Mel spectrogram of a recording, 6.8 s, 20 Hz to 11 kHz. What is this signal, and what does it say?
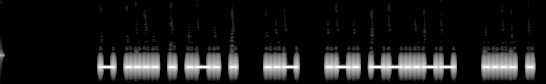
Morse code, heard as a keyed tone, about 22 wpm, 700 Hz. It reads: THERE U R, HE
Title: Sentences from Top 100 Words and Abbreviations 22wpm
